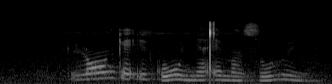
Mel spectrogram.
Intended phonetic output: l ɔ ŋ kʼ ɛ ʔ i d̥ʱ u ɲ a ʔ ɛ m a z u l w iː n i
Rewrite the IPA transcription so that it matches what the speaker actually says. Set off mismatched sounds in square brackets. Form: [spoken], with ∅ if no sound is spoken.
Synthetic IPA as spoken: l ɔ ŋ kʼ ɛ ʔ i [ɡ̥ʱ] u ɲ a ʔ ɛ m a z u l w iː n i

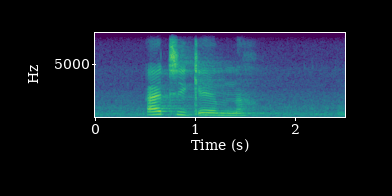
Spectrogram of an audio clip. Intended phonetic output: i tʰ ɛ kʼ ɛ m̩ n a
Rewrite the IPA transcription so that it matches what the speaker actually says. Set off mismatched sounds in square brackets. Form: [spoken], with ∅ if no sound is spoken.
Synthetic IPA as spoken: [a] tʰ [i] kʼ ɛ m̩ n a

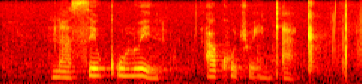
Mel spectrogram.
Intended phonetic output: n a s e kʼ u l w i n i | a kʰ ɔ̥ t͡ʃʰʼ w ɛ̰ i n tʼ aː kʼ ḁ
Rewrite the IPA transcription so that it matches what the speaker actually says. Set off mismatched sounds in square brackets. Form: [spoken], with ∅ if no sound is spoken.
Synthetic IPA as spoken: n a s e kʼ u l w [e] n i | a kʰ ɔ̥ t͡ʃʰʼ w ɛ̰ i n tʼ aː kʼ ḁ

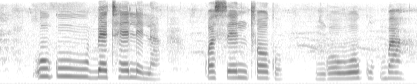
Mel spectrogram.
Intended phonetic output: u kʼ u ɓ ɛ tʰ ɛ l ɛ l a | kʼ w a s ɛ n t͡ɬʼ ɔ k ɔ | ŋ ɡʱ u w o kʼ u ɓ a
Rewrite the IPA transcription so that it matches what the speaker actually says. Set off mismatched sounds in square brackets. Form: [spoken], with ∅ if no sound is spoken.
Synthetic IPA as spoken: u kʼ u ɓ ɛ tʰ ɛ l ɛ l a | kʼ w a s ɛ n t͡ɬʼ ɔ k ɔ | ŋ ɡʱ [ɔ] w o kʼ u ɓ a

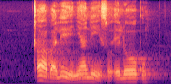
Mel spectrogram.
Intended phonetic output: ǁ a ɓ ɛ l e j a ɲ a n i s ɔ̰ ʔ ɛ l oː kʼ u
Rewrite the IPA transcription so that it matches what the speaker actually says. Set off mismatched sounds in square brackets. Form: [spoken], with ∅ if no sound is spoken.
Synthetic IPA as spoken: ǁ a ɓ [a] l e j [i] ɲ a n i s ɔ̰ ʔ ɛ l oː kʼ u

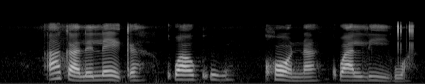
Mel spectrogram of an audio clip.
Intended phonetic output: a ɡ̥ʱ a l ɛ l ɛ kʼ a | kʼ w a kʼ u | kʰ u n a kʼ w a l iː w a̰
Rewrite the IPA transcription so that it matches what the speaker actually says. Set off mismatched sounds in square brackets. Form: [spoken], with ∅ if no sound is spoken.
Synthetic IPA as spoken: a ɡ̥ʱ a l ɛ l ɛ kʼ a | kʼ w a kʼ u | kʰ [ɔ] n a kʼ w a l iː w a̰

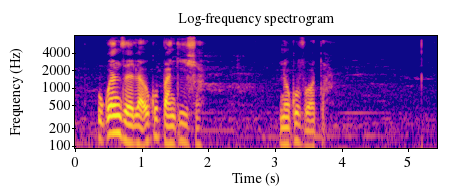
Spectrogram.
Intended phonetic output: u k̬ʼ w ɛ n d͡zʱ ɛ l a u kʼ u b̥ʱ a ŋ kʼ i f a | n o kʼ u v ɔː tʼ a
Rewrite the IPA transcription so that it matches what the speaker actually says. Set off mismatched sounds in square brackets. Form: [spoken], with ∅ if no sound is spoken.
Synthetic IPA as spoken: u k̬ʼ w ɛ n d͡zʱ ɛ l a u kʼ u b̥ʱ a ŋ kʼ i [ʃ] a | n o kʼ u v ɔː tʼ a

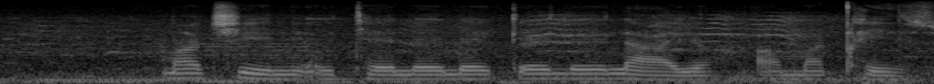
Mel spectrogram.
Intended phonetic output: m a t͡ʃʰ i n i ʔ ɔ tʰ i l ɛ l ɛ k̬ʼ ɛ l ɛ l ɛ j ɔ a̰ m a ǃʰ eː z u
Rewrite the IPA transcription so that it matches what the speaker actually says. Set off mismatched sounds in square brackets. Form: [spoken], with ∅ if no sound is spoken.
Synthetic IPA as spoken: m a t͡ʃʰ i n i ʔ [u] tʰ [ɛ] l ɛ l ɛ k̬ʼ ɛ l ɛ l [a] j ɔ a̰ m a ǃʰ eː z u

